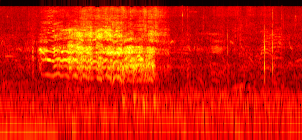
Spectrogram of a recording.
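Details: Sorrel Tennessee Walking Horse stud stallion whinnies loudly: a quavering, shaky cry of about one and a half seconds, then quieter stable noise with a few faint knocks.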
